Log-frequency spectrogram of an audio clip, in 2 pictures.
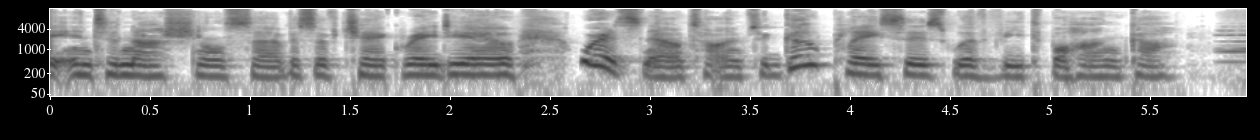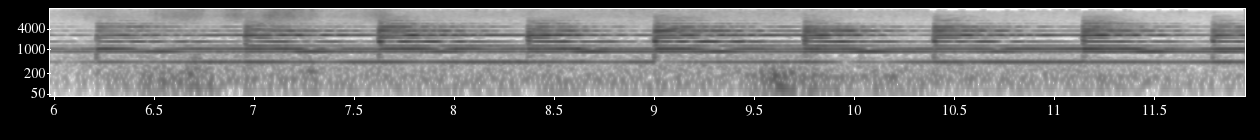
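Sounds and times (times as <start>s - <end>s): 
speech: 0.0s - 5.7s
church bell tolling: 5.8s - 11.9s.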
